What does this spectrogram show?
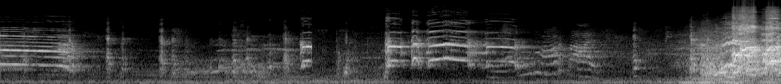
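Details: Japanese and Cuban bantam chickens sunbathing: a mid-clip rooster crow with stepped, wavering harmonic notes among scattered clucks and knocks, ending in a burst of broadband noise.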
